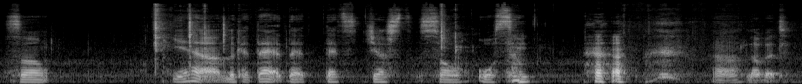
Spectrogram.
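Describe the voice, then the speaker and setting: A man's voice: mid-range voice, steady tone, extremely slow, vocal fry, long pauses, noisy background. A man with a cold reviewing a toy in a casual, gushing, enthusiastic way, recorded indoors on a camera mic. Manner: enthusiastic, gushing, repeats "awesome" and "really". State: has a cold.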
